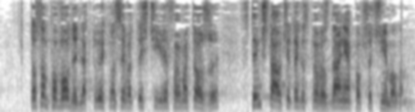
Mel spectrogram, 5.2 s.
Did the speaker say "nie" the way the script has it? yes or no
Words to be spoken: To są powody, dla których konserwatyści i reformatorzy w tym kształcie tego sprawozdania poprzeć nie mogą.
yes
